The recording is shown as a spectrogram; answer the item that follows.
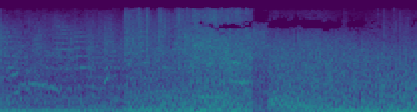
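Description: Action-movie soundtrack: a music score under a large explosion and the roar of fire as a school bus blows up, with a dense, steady wall of sound and no clear single bang.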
